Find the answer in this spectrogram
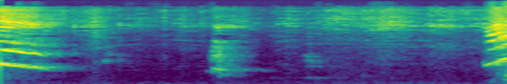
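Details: Talking rose-ringed parakeet (Indian ringneck parrot): a harsh descending harmonic squawk opens, then two brief rough bursts, and a loud rising screech returns at the very end; no other sounds intrude.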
